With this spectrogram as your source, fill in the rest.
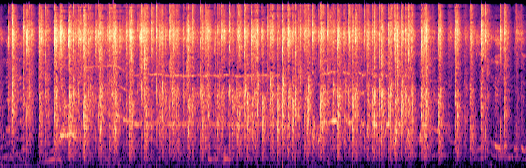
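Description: A church congregation claps along steadily at a service, dense rhythmic hand claps filling the space for the whole stretch, with voices and singing mixed underneath.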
